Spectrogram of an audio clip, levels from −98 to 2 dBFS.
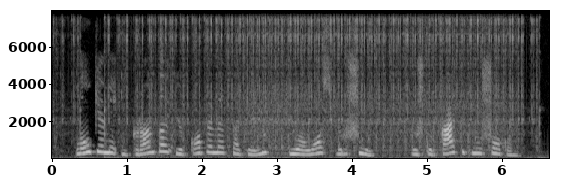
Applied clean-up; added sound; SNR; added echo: none; Mechanisms; 14 dB; none.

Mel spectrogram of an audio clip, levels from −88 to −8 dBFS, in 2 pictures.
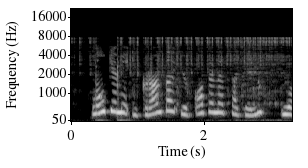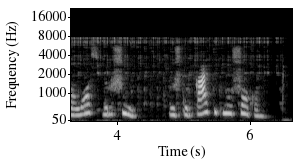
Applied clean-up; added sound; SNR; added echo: classical method log-MMSE.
